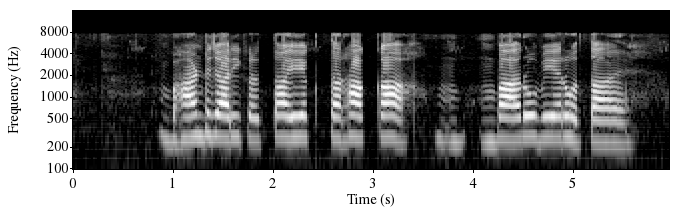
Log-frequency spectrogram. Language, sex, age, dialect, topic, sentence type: Hindi, female, 25-30, Awadhi Bundeli, banking, statement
